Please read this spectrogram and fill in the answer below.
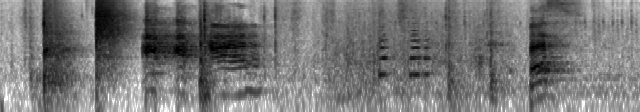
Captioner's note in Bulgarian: Смее бурно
